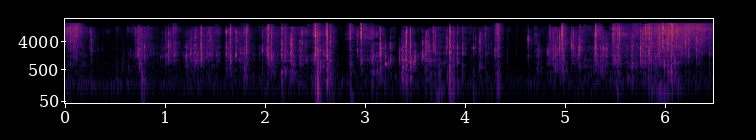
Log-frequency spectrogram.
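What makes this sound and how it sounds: Thin newsprint newspaper pages are crumpled and then pressed flat with palms and fingers, making dense, bright crinkling crackles and papery rubbing. The sound is quiet and almost entirely high, with short, sharp snaps that die away quickly and no low rumble.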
